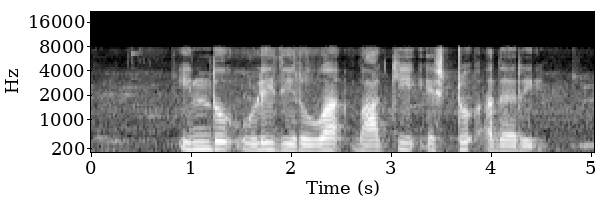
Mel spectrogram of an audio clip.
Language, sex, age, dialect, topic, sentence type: Kannada, female, 31-35, Central, banking, statement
